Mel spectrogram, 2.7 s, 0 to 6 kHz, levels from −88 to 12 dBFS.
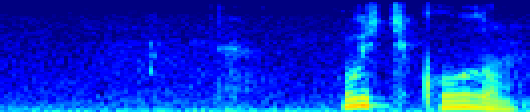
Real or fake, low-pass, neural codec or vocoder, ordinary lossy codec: real; 5.4 kHz; none; none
